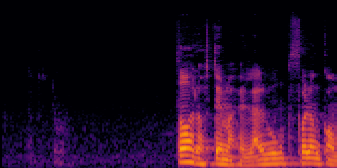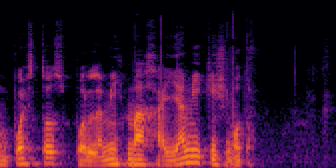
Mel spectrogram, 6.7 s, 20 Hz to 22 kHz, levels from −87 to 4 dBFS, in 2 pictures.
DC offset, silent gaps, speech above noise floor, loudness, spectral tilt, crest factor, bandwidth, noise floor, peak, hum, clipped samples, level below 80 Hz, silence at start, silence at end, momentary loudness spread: under 0.1%; none; 43 dB; -23 LUFS; -7.5 dB/octave; 20 dB; 13.5 kHz; -65 dBFS; -4 dBFS; none; under 0.1%; -60 dBFS; 1.75 s; 0.85 s; 8 LU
